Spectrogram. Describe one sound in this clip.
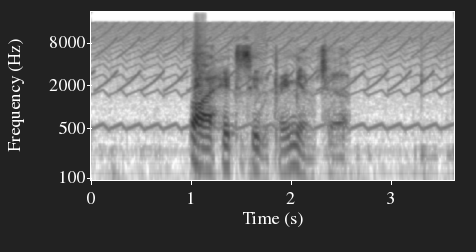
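A short electronic jingle plays loudly.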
